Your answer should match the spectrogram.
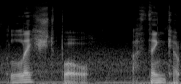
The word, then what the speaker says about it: Leichtbau: In no particular order, first up is the 1993 Porsche 911 Turbo S Leichtbau. I think I pronounced that right. That rather fancy German word, Leichtbau, actually translates as lightweight construction, which I'm guessing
